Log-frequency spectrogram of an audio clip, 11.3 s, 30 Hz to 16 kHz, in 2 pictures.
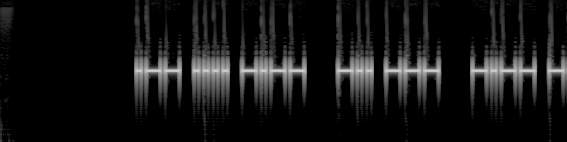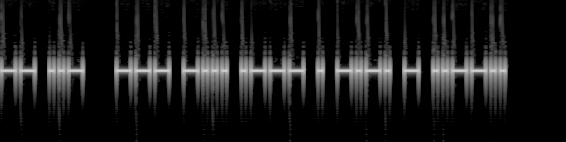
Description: Morse code, heard as a keyed tone, about 25 wpm, 700 Hz. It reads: WHY DO YOU OBJECT?
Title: Sentences from Top 1000 Words - Review Part 3 - 25wpm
